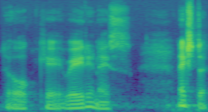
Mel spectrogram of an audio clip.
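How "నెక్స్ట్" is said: normal talking voice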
